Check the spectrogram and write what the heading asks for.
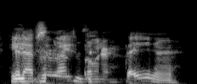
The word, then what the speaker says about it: Boehner: name his name is boner in absolute honor Boehner yeah but it is it is phonetically pronounced as boner yeah there's no let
